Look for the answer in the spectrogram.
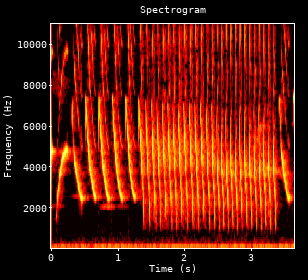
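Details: Loud canary lure song used to get other canaries singing: a few high sweeping notes, then a dense, rapid rolling trill held for about two seconds before more sweeping notes.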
